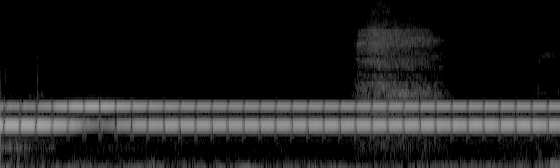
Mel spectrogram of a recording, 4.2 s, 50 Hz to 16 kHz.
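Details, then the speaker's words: Hyundai Ioniq 5 sitting unused in garage since mid-April, 12V battery about 2.5 years old: two-tone chime pulsing about three times a second with "12-volt battery voltage low, stop safely" warning; hatch also wouldn't open fully. "So I just went to get in my Ioniq 5, and I'm getting 12-volt battery voltage low. Stop safely."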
